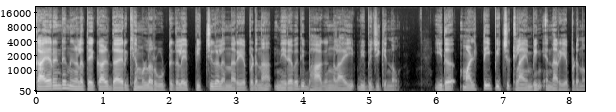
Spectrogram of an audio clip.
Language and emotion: Malayalam, neutral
